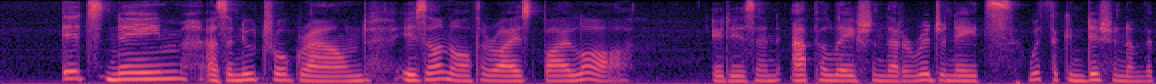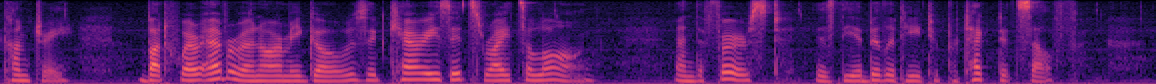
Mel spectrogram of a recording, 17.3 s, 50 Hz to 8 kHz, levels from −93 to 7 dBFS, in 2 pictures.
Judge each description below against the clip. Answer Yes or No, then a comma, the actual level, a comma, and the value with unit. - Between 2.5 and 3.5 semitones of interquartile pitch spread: Yes, average, 3.0 semitones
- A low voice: No, high, 190 Hz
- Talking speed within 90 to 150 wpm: Yes, average, 140 wpm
